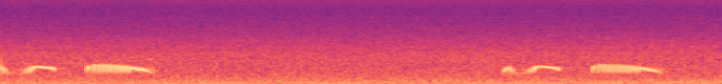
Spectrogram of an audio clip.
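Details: Spotted dove decoy calling during a trapping session in hot noon weather, a clever wild dove nearby. Two phrases, each a curling short coo and a long hoot sliding down at the end, spaced about three seconds apart.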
